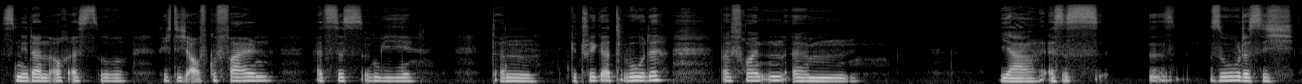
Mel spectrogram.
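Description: A woman, talking hesitantly about her personal life with many pauses and fillers. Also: low voice, level tone, mellow. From Munich, Germany. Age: 20s. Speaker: guest. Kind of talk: personal conversation.

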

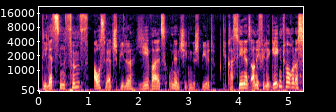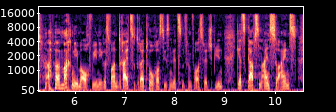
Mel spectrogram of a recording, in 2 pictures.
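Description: A man's voice: mid-range voice, expressive, fairly quick, hardly any pauses, mellow. A man with a casual, conversational delivery, talking as a host on a football podcast.

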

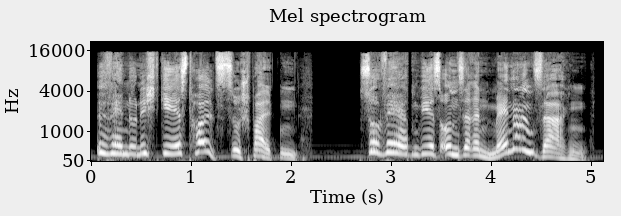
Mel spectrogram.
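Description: Shrill, nagging village woman. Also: huge pitch swings, moderate pace, soft background music, full character voice. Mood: threatening. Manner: scolding, threatening, insistent. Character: nagging, scolding village sisters-in-law, shrill women. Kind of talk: fairy-tale audiobook character voice.

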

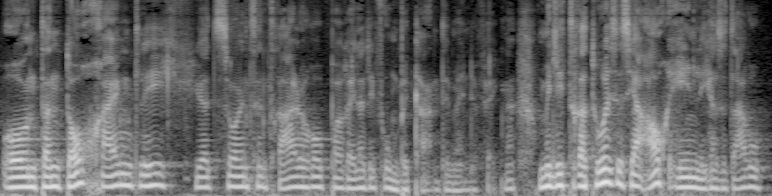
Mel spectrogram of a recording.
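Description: A man's voice: lowish voice, brisk, few pauses, mellow. A man hosting a podcast, chatting casually in long, enthusiastic, rambling turns. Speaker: podcast host. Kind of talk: casual interview conversation.

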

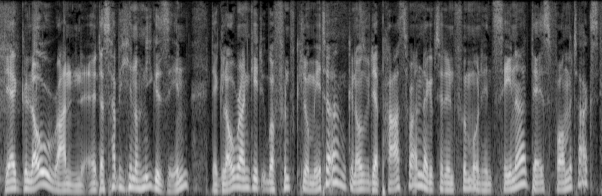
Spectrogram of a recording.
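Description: A man's voice: mid-range voice, expressive, fast talker, few pauses, a little mellow, no echo, studio quality. A man co-hosting a podcast, telling stories in a casual chat while calling in remotely from a hotel, slightly ill with a cough and laughing often. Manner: chatty storyteller, laughs often. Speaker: podcast co-host. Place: hotel on a tropical island. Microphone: remote call.

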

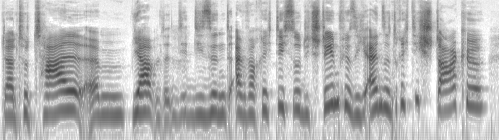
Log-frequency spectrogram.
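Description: A woman in her thirties with a fairly high voice. She hosts a podcast in a casual, chatty way, enthusiastic and emphatic about what she discusses. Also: moderate pace, a bit bright. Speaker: podcast host. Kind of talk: casual chat about radio plays.

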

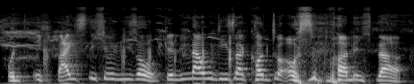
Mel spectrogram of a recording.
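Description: A man's voice: high voice, expressive, a little slow, a little hiss or hum. A middle-aged man, co-hosting a podcast and casually telling stories in a rambling, acted-out way. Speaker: podcast co-host. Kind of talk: casual personal storytelling.

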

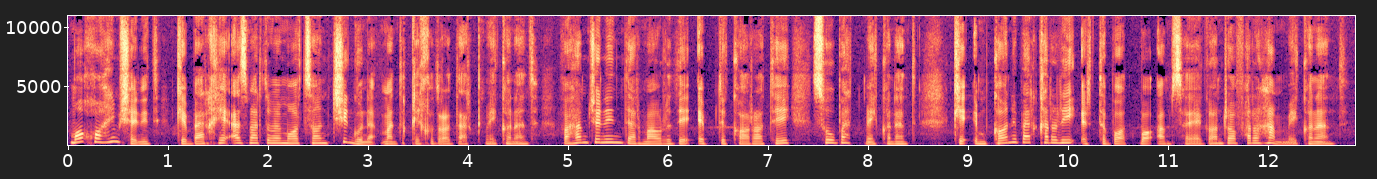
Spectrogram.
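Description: A woman co-hosting a community podcast, reading translations of the host's script at a brisk clip. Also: lowish voice, lively intonation.

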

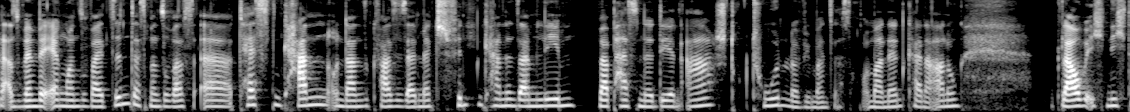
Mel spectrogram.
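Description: A woman's voice: low-pitched, darkish tone. A woman hosting a solo podcast, talking candidly and chattily with a slightly nasal voice from a blocked nose. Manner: chatty, candid, laughs often. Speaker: podcast host. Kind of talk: casual solo podcast chat.

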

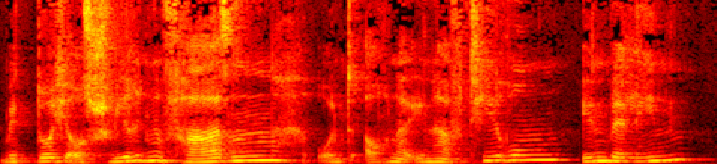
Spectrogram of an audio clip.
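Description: A woman's voice: mid-range voice, a little slow, a little mellow. A woman in her sixties from Thuringia, hosting a podcast interview with curious, easy questions. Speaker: podcast host. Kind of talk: conversational interview.

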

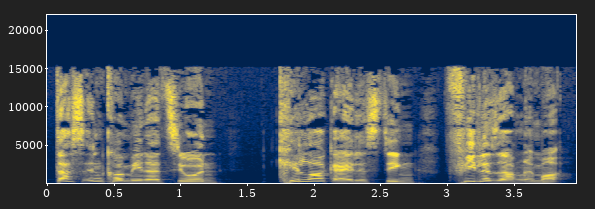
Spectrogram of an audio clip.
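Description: Higher-voiced guy hosting a casual podcast. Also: normal speed, fairly bright tone, no echo, clean studio sound. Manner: jokey, colloquial. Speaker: podcast host. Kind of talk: casual chat.

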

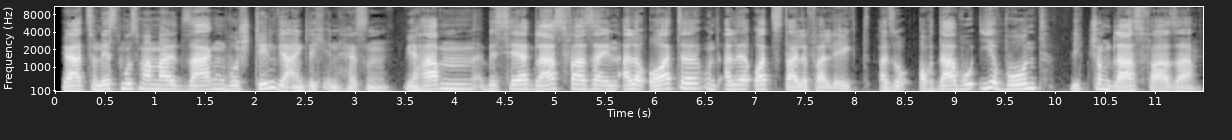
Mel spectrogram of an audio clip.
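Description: A man's voice: fairly high pitch, normal speed, few pauses, sharp tone, no room sound, clean studio sound. A man explaining things patiently and plainly to young listeners as an expert guest in an interview. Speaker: government official, expert guest.

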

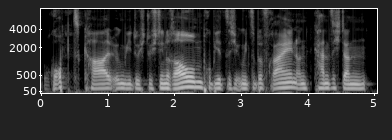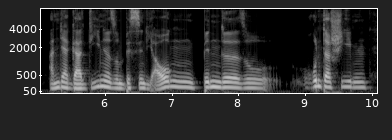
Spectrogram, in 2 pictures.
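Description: A man's voice: medium pitch, steady tone, a little slow, dark tone. A man with a German accent co-hosting a podcast in casual chat about an audio drama, often hesitantly searching for words. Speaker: podcast co-host.

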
